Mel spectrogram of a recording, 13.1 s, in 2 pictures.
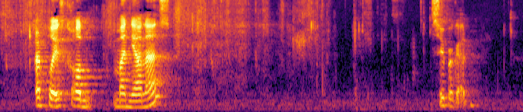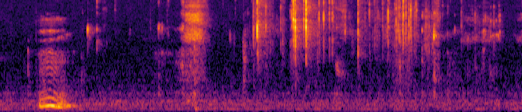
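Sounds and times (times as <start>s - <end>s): chewing with crisp crunches: 7.5s - 13.0s.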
